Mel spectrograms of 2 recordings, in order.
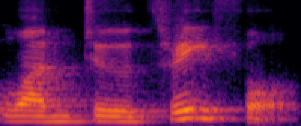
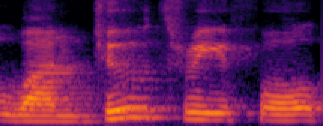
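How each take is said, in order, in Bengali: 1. বিট পড়ে তৃতীয় শব্দে। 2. বিট পড়ে দ্বিতীয় শব্দে। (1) "থার্ডটাতে গিয়ে বিট" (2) "সেকেন্ডটায় বিট"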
